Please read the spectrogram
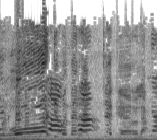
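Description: A person talking over the steady low rumble of a moving vehicle.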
